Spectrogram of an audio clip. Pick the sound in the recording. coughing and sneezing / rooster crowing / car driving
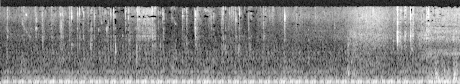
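car driving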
